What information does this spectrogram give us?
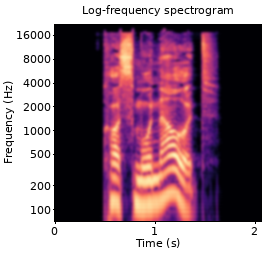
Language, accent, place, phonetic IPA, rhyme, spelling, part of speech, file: German, Germany, Berlin, [kɔsmoˈnaʊ̯t], -aʊ̯t, Kosmonaut, noun, De-Kosmonaut.ogg
- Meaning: cosmonaut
